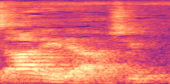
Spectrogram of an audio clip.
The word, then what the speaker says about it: Adidas: How many of you know how to pronounce the word Adidas? Adidas. Isn't that something? It's Adidas. Maybe you've heard that before. The name comes from the owner. He's from Germany.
